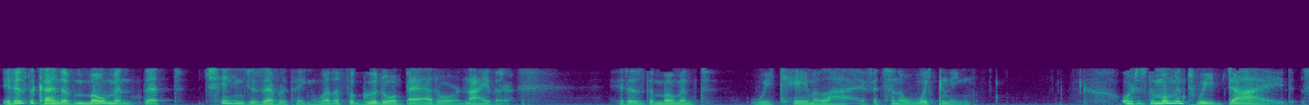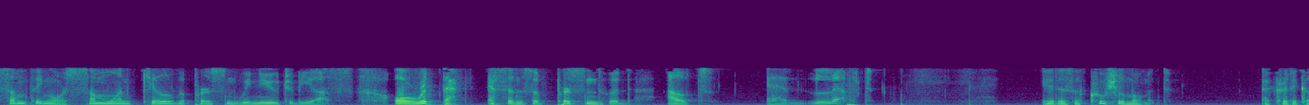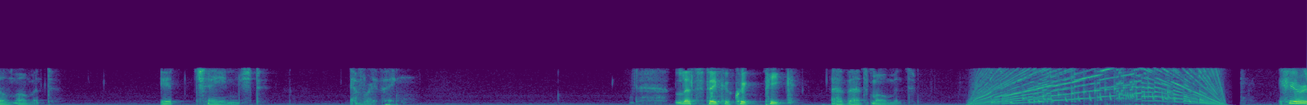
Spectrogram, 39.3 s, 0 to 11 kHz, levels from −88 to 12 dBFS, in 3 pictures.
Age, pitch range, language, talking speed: 60-79, 95-130 Hz, English, 110 wpm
